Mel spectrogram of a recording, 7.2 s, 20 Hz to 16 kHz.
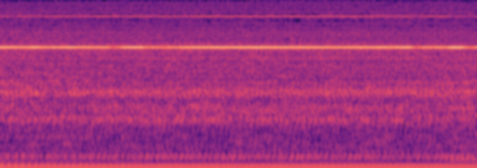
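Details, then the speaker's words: C5 first start-up after the intake, throttle body and manifold were removed and refitted, coolant added, on a jump: a loud steady idle with a constant thin high whistle. A vacuum leak at the manifold is suspected, not confirmed. "All right, we're gonna take the manifold off and then put it back on and see if that's what's causing this whistle."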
